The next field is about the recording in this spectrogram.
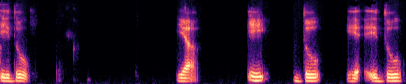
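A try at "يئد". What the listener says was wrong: ய இ அல்ல. ய ஐ து யஈது.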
